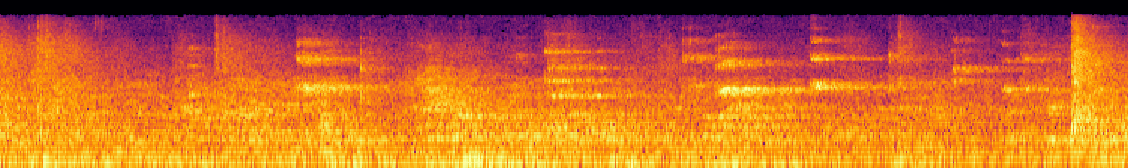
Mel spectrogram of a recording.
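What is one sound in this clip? Many voices chatter and call out, echoing in a large hall.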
